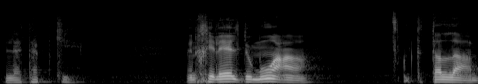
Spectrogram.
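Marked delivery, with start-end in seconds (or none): 0.1-0.7 "لا تبكي" breathed very softly and tenderly; gentle whisper. Acted. Jesus to the widowed mother, tender and very soft. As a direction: murmur "لا تبكي" like comfort to a grieving mother. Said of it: "صوت عم بيقول".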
